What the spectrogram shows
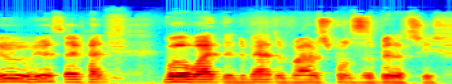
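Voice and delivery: put-on tipsy voice. Describing a scene from a show, quoting Tremas, imitating Tremas sounding drunk. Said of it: "It sounds like he's a little bit drunk".

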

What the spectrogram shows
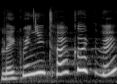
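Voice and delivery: put-on very high-pitched, childlike baby talk voice. Demonstrating the voice guys dislike girls using: a baby voice. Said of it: "Baby voice, so like so guys don't like when girls use a baby voice".

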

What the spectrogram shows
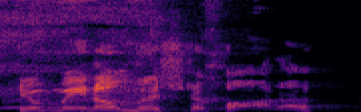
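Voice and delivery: accidental slip into a cartoon voice. Recalling a movie title, accidentally sounding like Elmer Fudd. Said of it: "That sounded like Elmer Fudd".

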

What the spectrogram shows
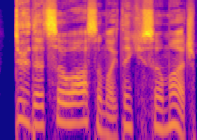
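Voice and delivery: effusive, warm enthusiasm. Acting out their reply to a longtime listener, imitating warm, exuberant thanks. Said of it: "my response will probably be like more warm and exuberant".

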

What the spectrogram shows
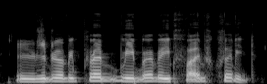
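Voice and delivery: high, loud, wobbly voice. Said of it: "He's got a bit of a wobbly voice".

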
